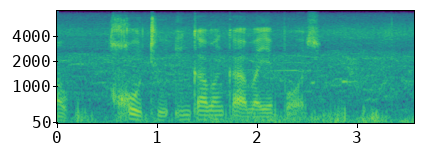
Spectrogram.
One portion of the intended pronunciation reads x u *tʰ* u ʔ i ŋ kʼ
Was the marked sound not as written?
no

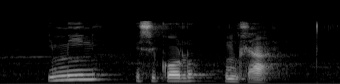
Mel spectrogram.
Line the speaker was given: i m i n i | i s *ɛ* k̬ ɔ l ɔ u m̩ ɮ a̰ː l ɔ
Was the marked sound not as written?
yes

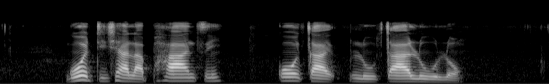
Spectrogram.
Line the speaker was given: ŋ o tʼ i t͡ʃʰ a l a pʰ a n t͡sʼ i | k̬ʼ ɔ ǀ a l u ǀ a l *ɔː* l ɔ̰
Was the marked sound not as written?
yes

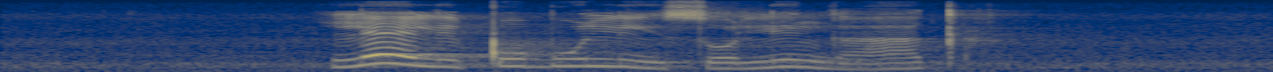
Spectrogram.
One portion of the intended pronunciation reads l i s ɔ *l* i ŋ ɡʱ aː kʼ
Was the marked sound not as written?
no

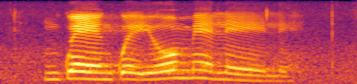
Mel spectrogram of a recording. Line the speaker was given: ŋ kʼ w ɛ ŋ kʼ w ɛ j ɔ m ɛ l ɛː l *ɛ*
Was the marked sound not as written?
no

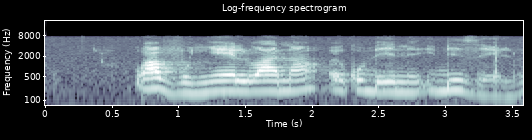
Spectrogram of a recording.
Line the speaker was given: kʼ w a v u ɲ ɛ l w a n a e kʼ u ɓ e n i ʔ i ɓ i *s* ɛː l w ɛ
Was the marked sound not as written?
yes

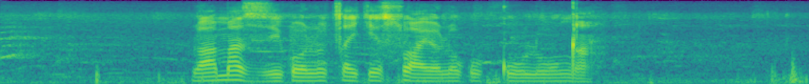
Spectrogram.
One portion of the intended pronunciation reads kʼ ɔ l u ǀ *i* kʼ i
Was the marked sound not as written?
yes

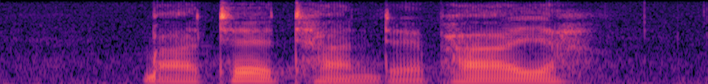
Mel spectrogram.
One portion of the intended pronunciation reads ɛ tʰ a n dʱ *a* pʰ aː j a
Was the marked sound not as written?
yes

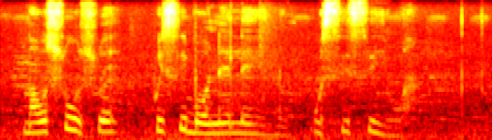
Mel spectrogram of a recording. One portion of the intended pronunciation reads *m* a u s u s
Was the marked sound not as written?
no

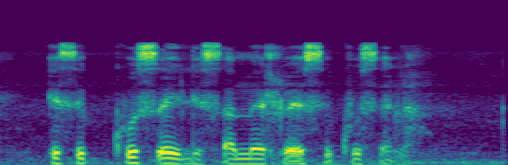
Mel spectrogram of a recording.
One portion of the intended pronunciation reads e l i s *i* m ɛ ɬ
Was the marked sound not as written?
yes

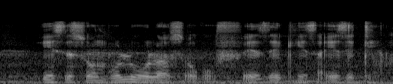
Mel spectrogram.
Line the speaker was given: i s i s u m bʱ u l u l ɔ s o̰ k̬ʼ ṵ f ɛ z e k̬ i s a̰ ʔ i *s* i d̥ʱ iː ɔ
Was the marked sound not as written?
yes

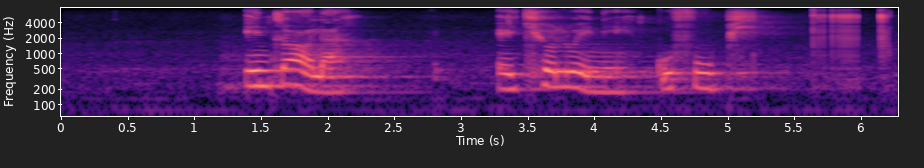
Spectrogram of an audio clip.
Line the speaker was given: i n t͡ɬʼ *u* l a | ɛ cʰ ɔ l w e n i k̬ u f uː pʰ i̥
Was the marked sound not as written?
yes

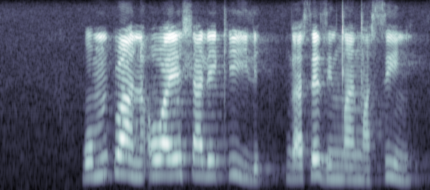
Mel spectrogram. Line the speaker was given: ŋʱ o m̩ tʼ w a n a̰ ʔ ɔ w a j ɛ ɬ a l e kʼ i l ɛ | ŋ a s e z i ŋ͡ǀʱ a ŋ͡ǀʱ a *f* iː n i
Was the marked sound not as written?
yes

